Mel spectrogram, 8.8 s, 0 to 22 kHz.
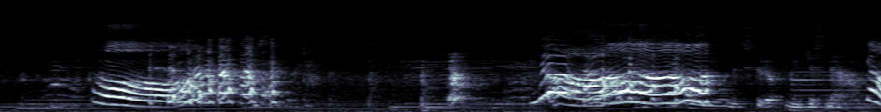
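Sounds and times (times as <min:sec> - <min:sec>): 
speech: 0:01.0 - 0:01.6
laughter: 0:01.3 - 0:03.1, 0:05.4 - 0:07.3
dog barking and yipping: 0:04.4 - 0:04.8.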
